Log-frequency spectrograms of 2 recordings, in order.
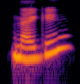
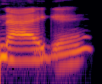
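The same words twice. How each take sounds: First: The word is said at normal speed. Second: The word is said slowly and drawn out.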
